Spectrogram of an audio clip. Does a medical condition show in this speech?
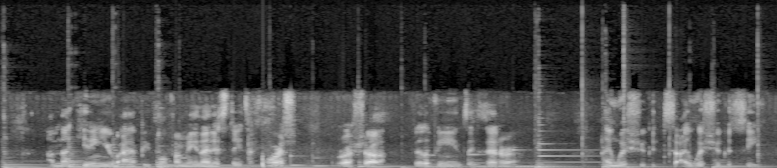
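Yes: cerebral palsy.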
